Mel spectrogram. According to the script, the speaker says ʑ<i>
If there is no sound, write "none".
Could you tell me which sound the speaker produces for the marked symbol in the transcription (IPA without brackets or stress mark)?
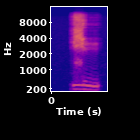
i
